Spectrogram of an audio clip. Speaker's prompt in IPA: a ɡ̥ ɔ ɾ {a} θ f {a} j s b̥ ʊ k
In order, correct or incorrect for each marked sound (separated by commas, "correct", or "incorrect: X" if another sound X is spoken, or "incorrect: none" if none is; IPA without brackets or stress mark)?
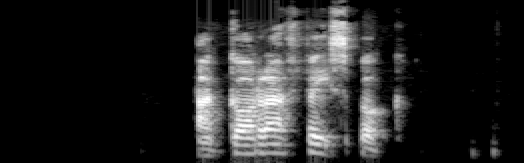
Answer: correct, incorrect: e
